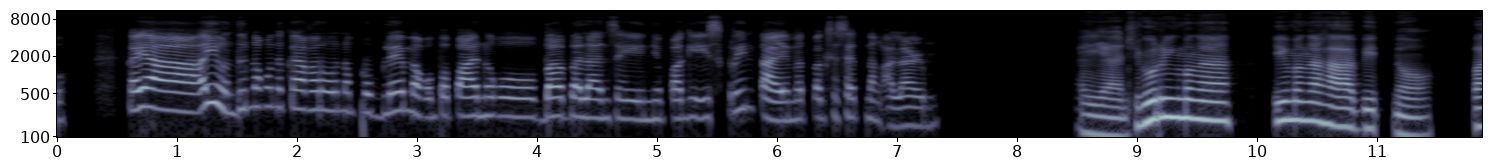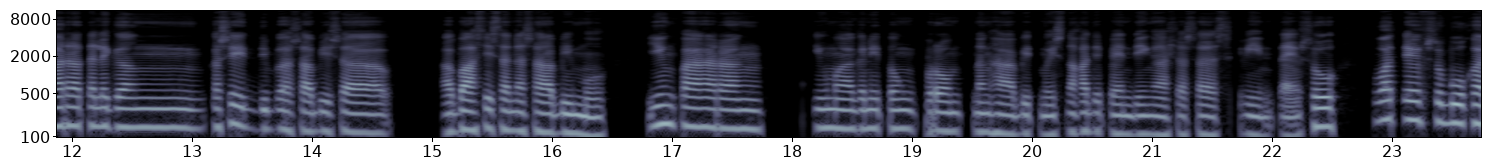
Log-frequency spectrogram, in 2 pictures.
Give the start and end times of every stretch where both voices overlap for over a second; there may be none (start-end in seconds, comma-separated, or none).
none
